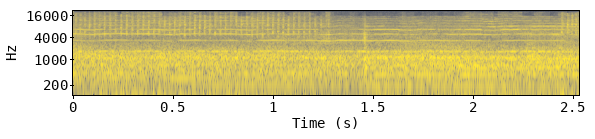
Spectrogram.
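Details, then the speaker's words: Mokwheel Obsidian ST e-bike (750 W rear hub motor, 26x4 fat tyres), slowing while riding: steady high-pitched whine over the rolling noise, seemingly from the front wheel; after a wet ride, owner suspects it needs lube. "And something I just noticed, too. Do you guys hear that whining noise coming from the front wheel here?"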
